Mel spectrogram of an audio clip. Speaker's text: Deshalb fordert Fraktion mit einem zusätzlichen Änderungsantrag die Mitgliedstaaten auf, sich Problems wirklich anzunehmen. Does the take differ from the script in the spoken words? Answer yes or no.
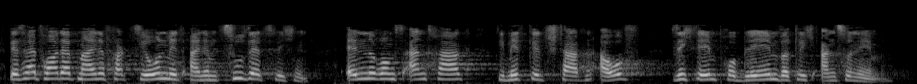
yes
